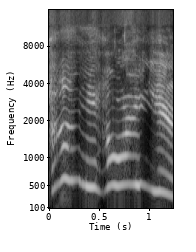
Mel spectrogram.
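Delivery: mock breathy, girly, high, sweet and bubbly voice. Like you're mimicking how women soften their pitch to come across as warm and agreeable, lifting the voice well above your own. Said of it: "inflections that go up at the end of the sentence".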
